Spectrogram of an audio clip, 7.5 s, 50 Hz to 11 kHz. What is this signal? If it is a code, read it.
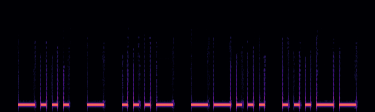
Morse code, heard as a keyed tone, about 10 wpm, 800 Hz. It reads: BTV73
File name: CW / DET / 1 9 1500C S B 10wpm 4439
